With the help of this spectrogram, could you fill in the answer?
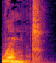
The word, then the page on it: runt: British English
